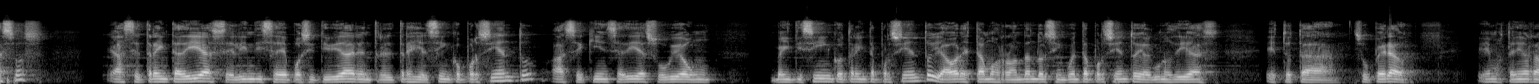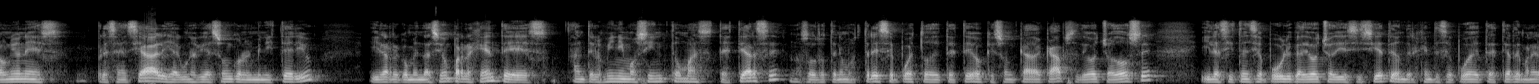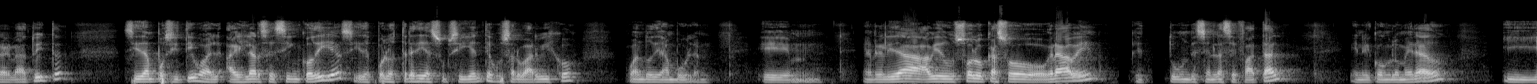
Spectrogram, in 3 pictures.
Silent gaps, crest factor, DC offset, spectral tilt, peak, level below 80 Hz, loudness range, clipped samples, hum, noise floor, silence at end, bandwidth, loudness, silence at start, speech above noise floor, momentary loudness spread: 0.89-1.01 s, 14.67-14.73 s, 41.98-42.05 s, 42.33-42.42 s, 45.73-45.77 s; 18 dB; under 0.1%; -3.5 dB/octave; -2 dBFS; -54 dBFS; 4 LU; under 0.1%; none; -47 dBFS; 0 s; 9 kHz; -19 LUFS; 0 s; 28 dB; 11 LU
